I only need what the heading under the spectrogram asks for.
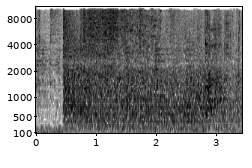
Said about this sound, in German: Habt ihr das gehört? Ich werde irre. Da vorne ist was explodiert. Ah. Eine Rauchsäule stieg vor ihnen auf und dunkler Qualm vernebelte die Sicht.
